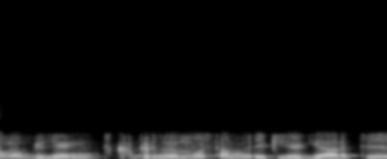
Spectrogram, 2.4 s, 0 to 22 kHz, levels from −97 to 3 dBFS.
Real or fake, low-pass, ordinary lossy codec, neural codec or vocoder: fake; 3.6 kHz; Opus, 32 kbps; codec, 16 kHz, 1 kbps, X-Codec, HuBERT features, trained on general audio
